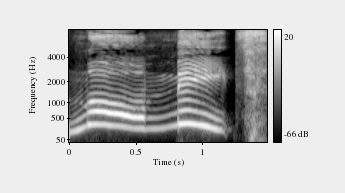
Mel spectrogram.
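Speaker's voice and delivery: acted-out booming, curt bellow, high and drawn-out. Retelling how a woman reacted to the lunch she was brought, retelling a booming demand. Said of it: "took one look and boomed".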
